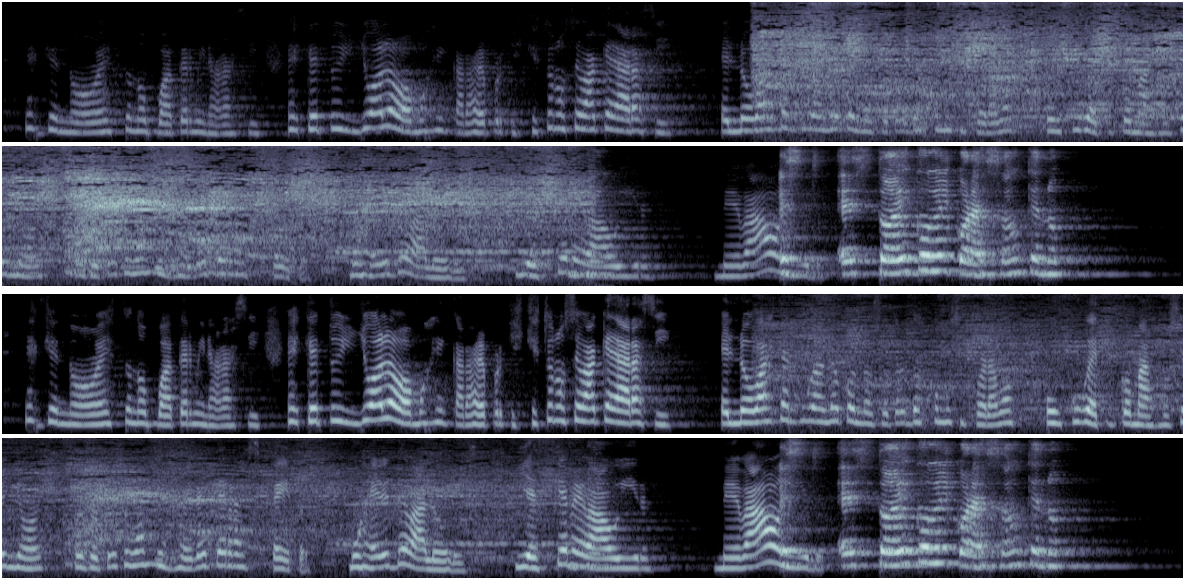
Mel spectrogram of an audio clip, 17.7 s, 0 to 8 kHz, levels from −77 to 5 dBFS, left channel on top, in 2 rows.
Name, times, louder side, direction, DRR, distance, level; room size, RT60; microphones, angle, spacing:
voice 1, 0.2-3.8 4.1-5.0 5.4-11.2 11.5-12.3 12.7-13.7 14.2-14.9, right 8 dB, 90° right, 19 dB, 0.4 m, -24 dB
sound 1, 5.6-13.3, left 10 dB, 60° left, 0.5 m, -24 dB
voice 2, 15.1-16.8, left 1 dB, 10° left, 8 dB, 0.9 m, -17 dB
26.5 x 8.8 x 4.0 m, 1.2 s
head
